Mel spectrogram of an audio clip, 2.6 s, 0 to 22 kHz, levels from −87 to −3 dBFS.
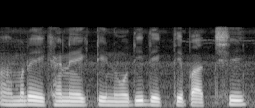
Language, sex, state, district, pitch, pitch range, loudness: Bengali, male, West Bengal, Cooch Behar, 135 Hz, 125-145 Hz, -16 LUFS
